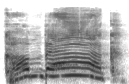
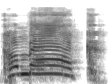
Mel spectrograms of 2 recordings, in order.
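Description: First: High call, a little less shrieky. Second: High-pitched story call. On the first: Old man calls the runaway back, raised-pitch cry. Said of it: "cried the little old man". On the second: Old woman calls the runaway back, very high cry. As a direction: call after him in a high voice. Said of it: "cried the little old woman". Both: A narrator's reading.

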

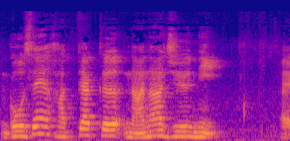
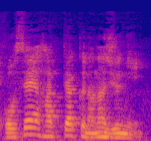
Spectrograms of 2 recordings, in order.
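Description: First: 五千八百七十 二 in Japanese, "gosen happyaku nanajū ni", drawn out part by part; linked up slowly. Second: 五千八百七十二 in Japanese, "gosen happyaku nanajū ni", in one quicker run; linked up smoothly. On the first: Teacher links the parts for students, 五千八百七十 二 slowly in Japanese. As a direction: slowly join each piece of 五千八百七十 二 in Japanese. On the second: Teacher recaps the whole number, 五千八百七十二 linked smoothly in Japanese. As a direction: run 五千八百七十二 together in Japanese without stretching. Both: Shown as a demonstration. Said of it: "连起来".

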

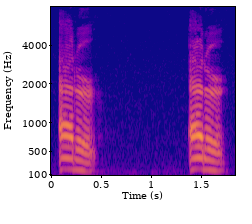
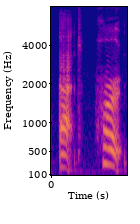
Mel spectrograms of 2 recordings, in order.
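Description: First: "at her" as adder, h dropped and t flapped; flapped and linked. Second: Said in the usual way. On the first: Shown as a demonstration. Teacher showing American linking, "at her" flapped into adder. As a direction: drop the h in "at her" and tap the t. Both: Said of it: "还可以有一个闪音的处理".

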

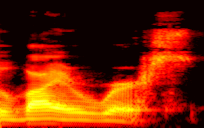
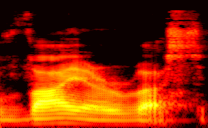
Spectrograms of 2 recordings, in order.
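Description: First: Virus with an added "er" sound in the last syllable; wrong pronunciation. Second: Virus ending in a plain -rus, no r-colouring; correct pronunciation. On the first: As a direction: mispronounce "virus" with an r-coloured ending. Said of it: "不读virus啊，没有儿". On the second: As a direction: say "virus" with no "er" sound in the last syllable. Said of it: "记住这个单词的发音读virus". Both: Shown as a demonstration.

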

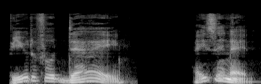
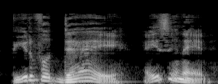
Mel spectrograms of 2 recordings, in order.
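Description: First: A little less lifted repeat, Beautiful drawn out slowly; friendly small-talk tone. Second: Bright high friendly opener, slow on Beautiful; friendly small-talk tone. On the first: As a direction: say it again, slow and friendly. (再说一遍，语气友好，Beautiful 放慢) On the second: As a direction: chat up a stranger, lifting Beautiful high. (像跟陌生人搭话一样，Beautiful 抬高拉长) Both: Shown as a demonstration. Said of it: "这种语气很重要".

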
